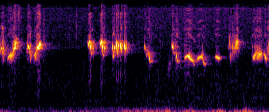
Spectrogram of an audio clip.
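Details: Bird chirping in short bright twitters and slurred whistled notes, grouped in uneven bursts, with low background rumble.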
